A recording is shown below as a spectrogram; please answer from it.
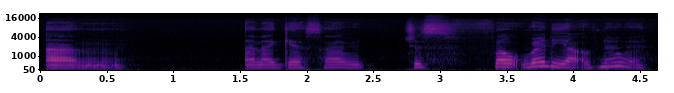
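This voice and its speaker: A woman's voice: mid-range voice, slow, vocal fry, warm tone. A woman in her twenties, born in Trinidad and Tobago, chatting as a guest, joking loosely and laughing between words. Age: 20s. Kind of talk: casual chat.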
